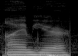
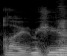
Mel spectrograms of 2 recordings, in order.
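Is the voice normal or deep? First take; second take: normal; deep. First: It is said in her normal voice. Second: It is said in a deeper voice.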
